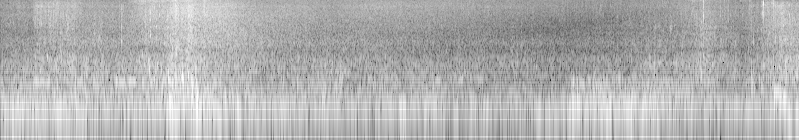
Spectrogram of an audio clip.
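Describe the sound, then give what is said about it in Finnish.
Arabian Sea waves wash steadily against the shore in a broad, continuous roar, with a couple of louder surges and some wind buffeting the microphone; no one speaks. “Muistan sen nyt, tässä Arabian meren äärellä.”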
